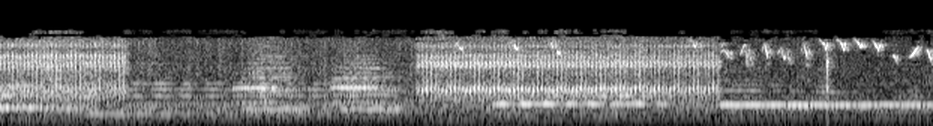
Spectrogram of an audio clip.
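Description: Sustained music bridge of held, steady tones that swell twice, with small birds chirping in from about five seconds in.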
